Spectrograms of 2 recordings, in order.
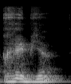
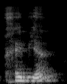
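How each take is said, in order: First: The r sound is voiced, with vibration. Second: The r sound is voiceless, without vibration. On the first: The speaker calls it wrong. "C'est pas" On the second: The speaker calls it right.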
